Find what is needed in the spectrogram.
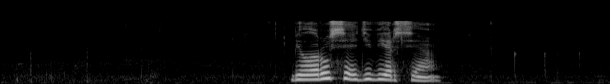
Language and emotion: Russian, neutral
